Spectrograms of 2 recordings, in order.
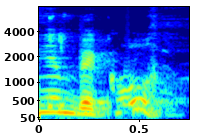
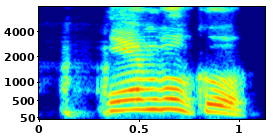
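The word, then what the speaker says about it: Ñeembucú: ¿Pronuncié bien Ñembecú? Ñembucú, Ñembecú, Ñembucú. Sí, es una Ñembe, palabra en guaraní.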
